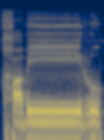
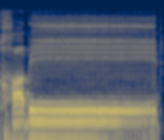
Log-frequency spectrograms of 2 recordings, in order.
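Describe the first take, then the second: First: The middle vowel is short and ends in -ru. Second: The middle vowel is long and ends on r. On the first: The reader continues without stopping. "মধ্যে তবাই বা মধ্যে আসলি" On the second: The reader stops at this word. "র হরফটার ওপর আমরা দম ফেলার কারণে বি এখানে মধ্যে আরজি তিন আলিফ টান দিয়ে পড়ব"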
